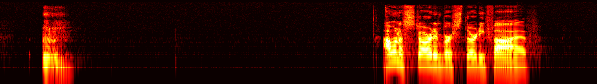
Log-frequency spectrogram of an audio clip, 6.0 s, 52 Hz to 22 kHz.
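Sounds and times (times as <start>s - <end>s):
speech: 0.4s - 0.8s, 3.8s - 5.4s
person clearing throat: 0.4s - 0.9s.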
